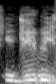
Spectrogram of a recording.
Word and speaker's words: Idube: Yeah, basically it's Idubee Photo Safaris, and it's spelled IDUBE Photo Safaris, IDUBE PHOTO Safaris.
